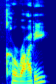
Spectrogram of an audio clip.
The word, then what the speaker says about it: karate: They all end with an E that makes the same sound, the long E sound, like green beans. Recipe, coyote, sesame, adobe, karate, apostrophe, catastrophe, and acne.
